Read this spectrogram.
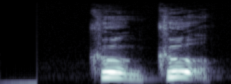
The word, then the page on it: kunku: Kaqchikel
